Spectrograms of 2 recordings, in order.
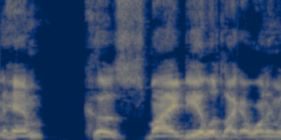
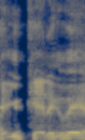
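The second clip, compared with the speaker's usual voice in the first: higher, louder mock disbelief; incredulous; 7 semitones higher, 6 dB louder than usual. Friend quoted reacting to the guest, higher, louder disbelief. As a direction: throw it out in disbelief. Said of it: "She's like".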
